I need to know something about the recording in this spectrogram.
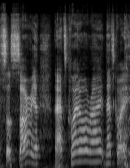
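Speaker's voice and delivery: high, drawn-out Southern gentleman's reply; slow Southern drawl. Retold or imitated. Driver answering the sleepy passenger, slow Southern drawl. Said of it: "had the greatest Southern accent, this, this lovely, mellifluous, kind of slow drawl".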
